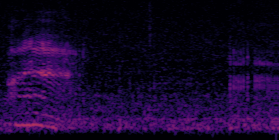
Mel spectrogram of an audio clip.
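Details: Tonkinese cat lying down and replying when called, giving one short meow that slides downward and fades, then a faint brief sound near the end.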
